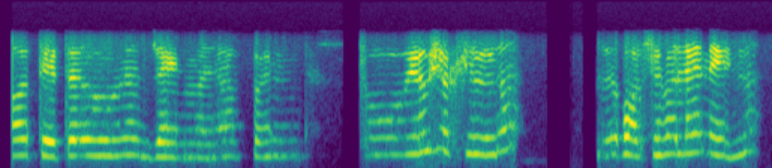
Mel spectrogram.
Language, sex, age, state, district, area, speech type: Marathi, female, 18-30, Maharashtra, Wardha, rural, conversation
